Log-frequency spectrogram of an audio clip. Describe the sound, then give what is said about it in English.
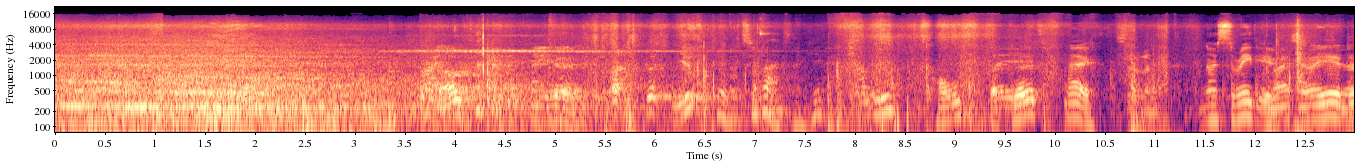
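A train arriving at Berlin main station: a loud, broad rumble and rattle fills the first seconds, then eases as people talk over a steady background hum. “So I'm going to get on the train that's just arriving.”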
